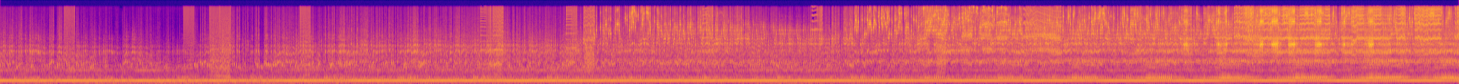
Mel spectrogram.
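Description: An electronic synthesizer drones steadily with shifting, buzzing tones.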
